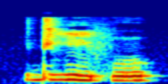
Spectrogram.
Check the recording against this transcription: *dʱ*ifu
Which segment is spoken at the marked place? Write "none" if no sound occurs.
dʱ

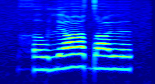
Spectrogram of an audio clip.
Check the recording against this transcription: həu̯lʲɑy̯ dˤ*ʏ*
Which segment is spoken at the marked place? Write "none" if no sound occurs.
ʏ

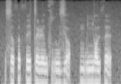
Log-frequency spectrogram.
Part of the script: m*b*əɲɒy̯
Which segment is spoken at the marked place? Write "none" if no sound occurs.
b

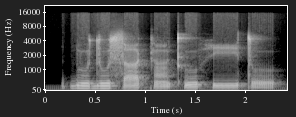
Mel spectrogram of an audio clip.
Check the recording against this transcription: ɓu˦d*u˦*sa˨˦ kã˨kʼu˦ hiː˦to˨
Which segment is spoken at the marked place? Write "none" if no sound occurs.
u˦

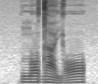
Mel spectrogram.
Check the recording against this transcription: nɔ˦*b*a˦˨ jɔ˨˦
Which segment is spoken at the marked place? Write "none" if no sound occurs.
d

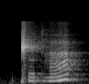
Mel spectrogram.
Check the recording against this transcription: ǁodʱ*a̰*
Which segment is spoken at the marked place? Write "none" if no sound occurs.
a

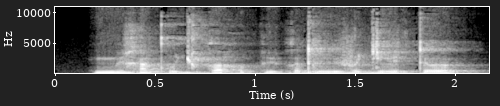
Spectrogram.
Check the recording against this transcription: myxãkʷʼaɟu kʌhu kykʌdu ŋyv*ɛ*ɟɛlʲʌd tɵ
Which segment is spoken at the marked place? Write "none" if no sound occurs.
ɛ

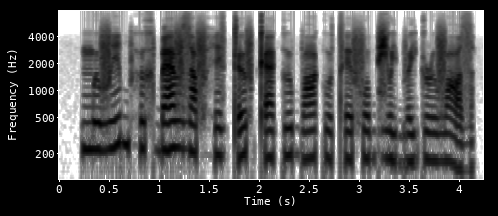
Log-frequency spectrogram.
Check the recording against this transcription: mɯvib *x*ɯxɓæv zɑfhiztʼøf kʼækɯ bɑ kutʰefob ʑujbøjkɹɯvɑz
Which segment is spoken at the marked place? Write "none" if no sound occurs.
h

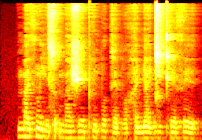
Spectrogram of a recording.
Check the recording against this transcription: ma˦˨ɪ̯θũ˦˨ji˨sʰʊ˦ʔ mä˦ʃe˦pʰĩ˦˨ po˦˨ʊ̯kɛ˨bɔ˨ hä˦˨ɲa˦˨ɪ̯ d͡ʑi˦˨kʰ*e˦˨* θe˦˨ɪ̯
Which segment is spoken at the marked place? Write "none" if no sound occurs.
e˦˨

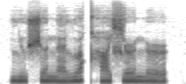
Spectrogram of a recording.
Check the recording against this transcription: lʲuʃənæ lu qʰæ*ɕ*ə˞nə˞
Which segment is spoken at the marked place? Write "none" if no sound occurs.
ɕ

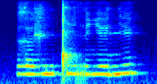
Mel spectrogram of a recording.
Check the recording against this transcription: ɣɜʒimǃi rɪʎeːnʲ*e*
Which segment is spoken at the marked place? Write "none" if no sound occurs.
e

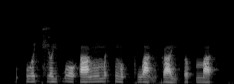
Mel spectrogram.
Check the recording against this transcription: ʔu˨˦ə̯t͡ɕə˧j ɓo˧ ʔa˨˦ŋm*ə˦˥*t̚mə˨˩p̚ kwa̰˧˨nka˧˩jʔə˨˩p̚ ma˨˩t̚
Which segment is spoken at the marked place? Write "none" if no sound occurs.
ə˦˥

